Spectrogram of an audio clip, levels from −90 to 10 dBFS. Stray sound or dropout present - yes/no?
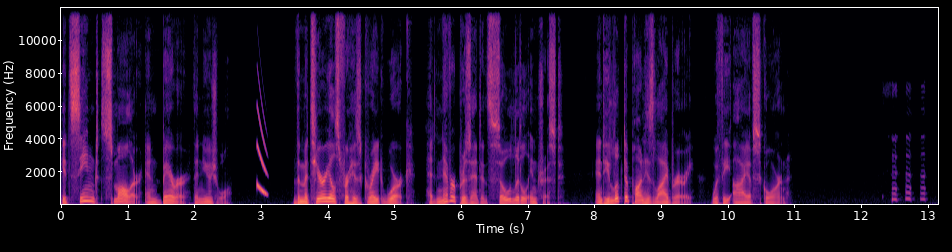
yes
